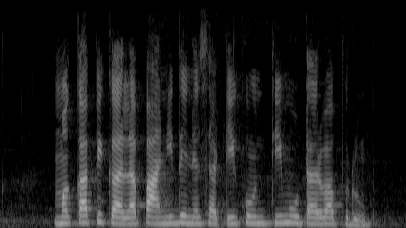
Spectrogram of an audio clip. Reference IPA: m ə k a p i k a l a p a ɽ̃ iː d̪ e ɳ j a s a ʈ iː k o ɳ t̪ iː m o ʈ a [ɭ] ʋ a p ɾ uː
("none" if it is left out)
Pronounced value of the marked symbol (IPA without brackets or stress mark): ɾ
